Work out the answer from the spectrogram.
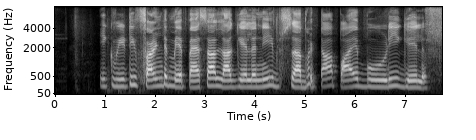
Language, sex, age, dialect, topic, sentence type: Maithili, male, 18-24, Bajjika, banking, statement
